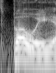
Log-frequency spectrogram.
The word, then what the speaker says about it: Bowie: Caitlin Moran can't decide what way to pronounce Bowie. She says Bowie or Bowie, but she says it either way. Of course, it's Bowie, as she should know.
